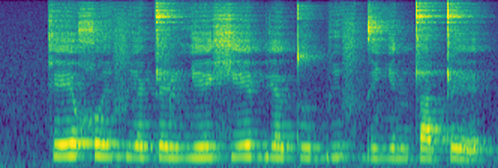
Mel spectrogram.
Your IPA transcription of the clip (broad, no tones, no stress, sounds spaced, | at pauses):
k e χʷ i f i ə̯ ʈ e ɭ ʎ e xʲ e bʲ ɜ tʷ i b i f d̪ ɪ ʎ ɪ n ʈ a ʈ ɪ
